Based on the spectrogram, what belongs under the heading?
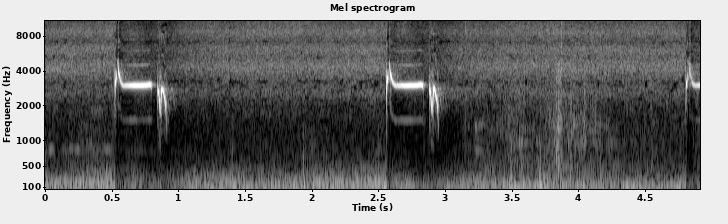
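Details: Prinia, or prenjak, giving piercing phrases about every two seconds, each a quick upward chip, a long even whistle and a lower buzzy close, with quiet gaps between.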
